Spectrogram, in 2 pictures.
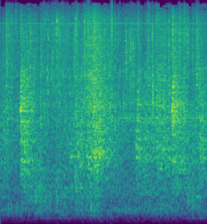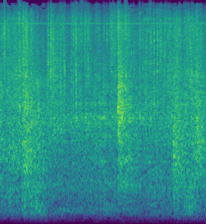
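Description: Refuse-bag packing machine running, with rolls of plastic bags fed along its stainless steel conveyor: a steady crackly, rustling clatter with louder bursts roughly once a second.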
